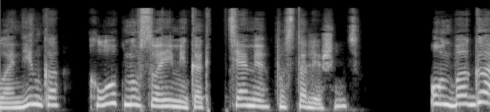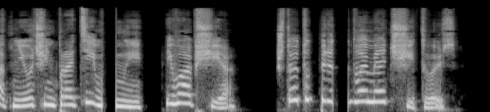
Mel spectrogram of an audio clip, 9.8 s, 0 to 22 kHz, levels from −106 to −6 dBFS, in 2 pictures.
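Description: At 2.10 s, 5.92 s and 8.23 s the sound drops out for 159, 143 and 157 ms: a gap at a join of encoded pieces, where encoder start-up silence and end padding were left in. Waveform and spectrogram show empty bands with smeared edges; the sound then resumes unchanged.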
